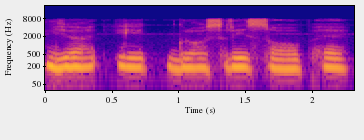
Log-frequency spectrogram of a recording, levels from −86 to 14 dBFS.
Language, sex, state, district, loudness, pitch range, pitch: Hindi, female, Jharkhand, Ranchi, -14 LUFS, 180-195 Hz, 185 Hz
